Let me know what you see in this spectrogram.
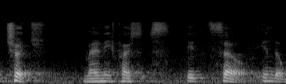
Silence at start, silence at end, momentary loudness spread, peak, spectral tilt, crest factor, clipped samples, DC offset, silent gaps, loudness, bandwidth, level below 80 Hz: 0 s; 0 s; 14 LU; -10 dBFS; -6 dB/octave; 20 dB; under 0.1%; under 0.1%; none; -30 LUFS; 8 kHz; -58 dBFS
